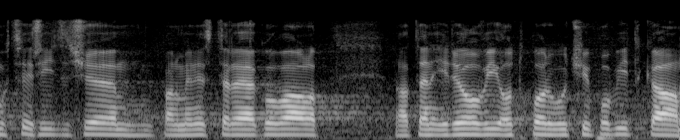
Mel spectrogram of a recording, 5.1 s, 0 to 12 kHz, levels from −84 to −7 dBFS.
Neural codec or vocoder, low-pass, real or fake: none; 7.2 kHz; real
